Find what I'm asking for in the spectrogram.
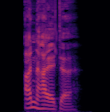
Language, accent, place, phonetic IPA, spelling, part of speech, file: German, Germany, Berlin, [ˈanˌhaltə], Anhalte, noun, De-Anhalte.ogg
- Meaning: 1. nominative/accusative/genitive plural of Anhalt 2. dative of Anhalt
